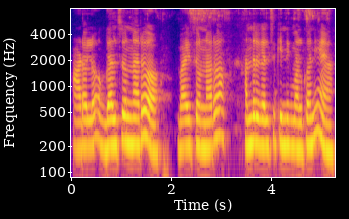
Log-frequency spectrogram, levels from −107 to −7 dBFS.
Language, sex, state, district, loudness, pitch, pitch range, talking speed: Telugu, female, Andhra Pradesh, Annamaya, -16 LUFS, 210 Hz, 195-225 Hz, 100 wpm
